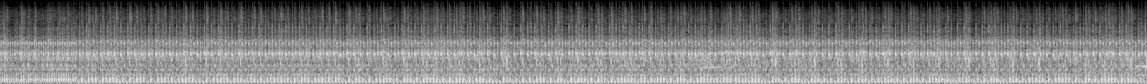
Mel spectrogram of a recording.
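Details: 1995 Force 40 hp two-stroke outboard with water in the cylinders, after flooding with fuel: loud, rough buzzing run with a ragged, uneven beat; firing on only one of its two cylinders.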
